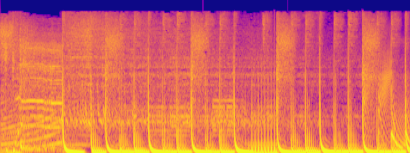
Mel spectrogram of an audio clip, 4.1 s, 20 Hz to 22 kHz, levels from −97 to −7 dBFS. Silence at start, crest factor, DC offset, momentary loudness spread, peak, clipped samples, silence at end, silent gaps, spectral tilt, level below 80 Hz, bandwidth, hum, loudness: 0 s; 8 dB; under 0.1%; 1 LU; 0 dBFS; under 0.1%; 0 s; none; -4.5 dB/octave; -8 dBFS; 16.5 kHz; none; -9 LUFS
